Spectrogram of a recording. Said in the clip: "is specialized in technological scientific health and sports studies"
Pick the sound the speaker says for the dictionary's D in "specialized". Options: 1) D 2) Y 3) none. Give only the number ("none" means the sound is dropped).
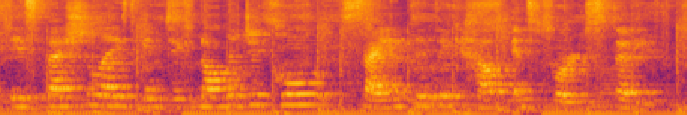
1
